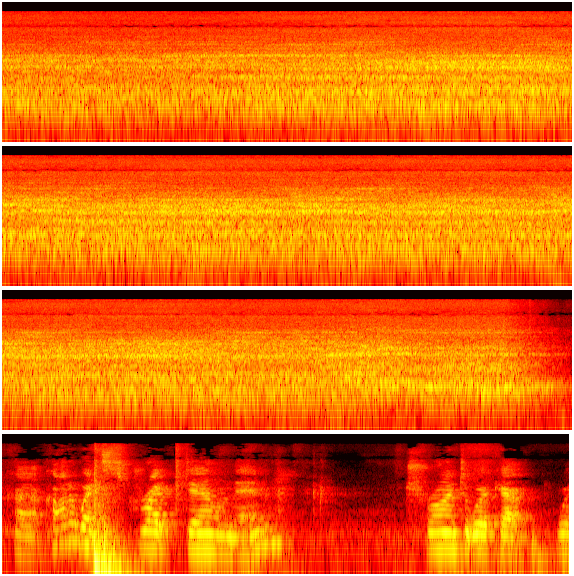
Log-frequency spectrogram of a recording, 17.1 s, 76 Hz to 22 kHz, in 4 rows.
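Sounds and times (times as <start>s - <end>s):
hair dryer blowing: 0.0s - 13.5s.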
